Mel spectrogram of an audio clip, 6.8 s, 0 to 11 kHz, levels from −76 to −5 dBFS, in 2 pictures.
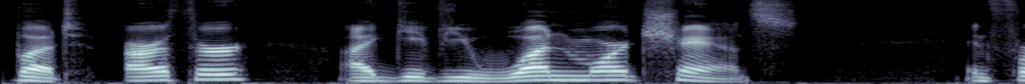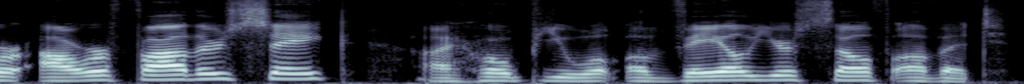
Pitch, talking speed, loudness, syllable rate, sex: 155 Hz, 185 wpm, -19 LUFS, 4.8 syllables/s, female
